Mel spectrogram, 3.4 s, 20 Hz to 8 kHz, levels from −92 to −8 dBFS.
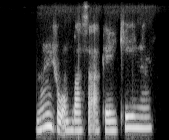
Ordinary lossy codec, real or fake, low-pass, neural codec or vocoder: Opus, 16 kbps; real; 7.2 kHz; none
